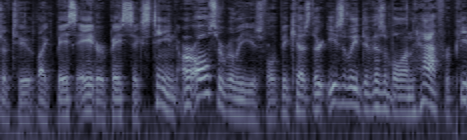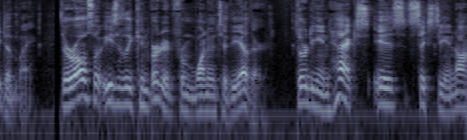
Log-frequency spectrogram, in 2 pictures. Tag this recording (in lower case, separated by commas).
speech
